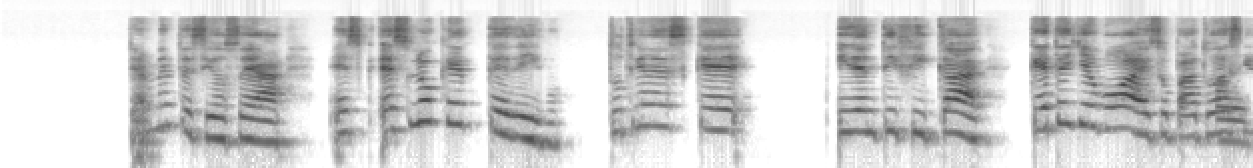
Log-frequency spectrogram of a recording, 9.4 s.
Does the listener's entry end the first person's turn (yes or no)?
no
